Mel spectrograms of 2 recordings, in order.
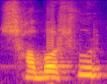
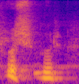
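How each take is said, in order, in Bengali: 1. প্রথম ব্যঞ্জনের পরে একটি আলাদা 'b' ধ্বনি শোনা যায়। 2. 'b' ধ্বনি নেই; বরং ব্যঞ্জনটি দ্বিত্ব হয়। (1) "শবসুর কে উচ্চারণ করি না" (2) "করি শ্বশুর"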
